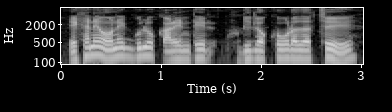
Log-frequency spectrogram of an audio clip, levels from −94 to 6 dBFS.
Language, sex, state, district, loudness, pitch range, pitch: Bengali, male, West Bengal, Alipurduar, -18 LUFS, 130-155 Hz, 140 Hz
